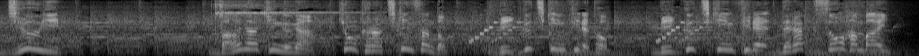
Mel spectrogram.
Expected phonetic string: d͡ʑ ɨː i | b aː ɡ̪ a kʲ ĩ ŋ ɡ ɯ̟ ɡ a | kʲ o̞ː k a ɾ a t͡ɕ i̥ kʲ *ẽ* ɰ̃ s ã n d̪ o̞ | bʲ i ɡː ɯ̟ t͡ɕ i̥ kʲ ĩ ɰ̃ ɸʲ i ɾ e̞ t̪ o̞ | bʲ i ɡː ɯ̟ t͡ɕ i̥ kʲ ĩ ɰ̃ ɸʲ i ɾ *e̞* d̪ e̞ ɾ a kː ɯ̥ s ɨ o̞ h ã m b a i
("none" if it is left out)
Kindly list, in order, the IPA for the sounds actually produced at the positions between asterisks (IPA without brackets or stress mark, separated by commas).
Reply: ĩ, e̞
